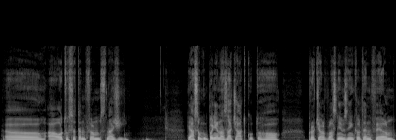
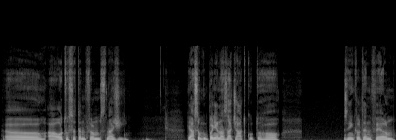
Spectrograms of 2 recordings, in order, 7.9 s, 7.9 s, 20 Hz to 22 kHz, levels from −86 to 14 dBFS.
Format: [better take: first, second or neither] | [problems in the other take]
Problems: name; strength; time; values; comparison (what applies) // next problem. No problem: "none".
first | audio cutting out; at 6 s for 1 s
